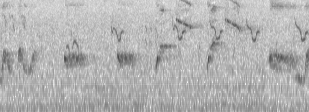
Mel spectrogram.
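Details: Fill-in song of a white-rumped shama for training, with nature sounds and trickling water: fluty mid-pitched whistles alternating with high thin slurs and sharp squeaky notes.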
